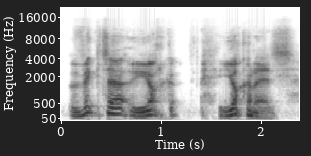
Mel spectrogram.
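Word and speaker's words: Viktor Gyökeres: Victor Yokarez.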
